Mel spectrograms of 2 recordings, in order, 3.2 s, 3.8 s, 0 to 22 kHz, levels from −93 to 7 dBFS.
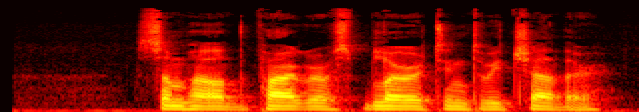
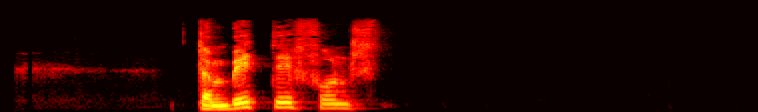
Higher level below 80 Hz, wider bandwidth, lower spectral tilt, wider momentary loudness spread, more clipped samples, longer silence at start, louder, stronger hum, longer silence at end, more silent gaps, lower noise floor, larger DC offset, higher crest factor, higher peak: first, -54 dBFS vs -74 dBFS; first, 16 kHz vs 11 kHz; about the same, -6 dB/octave vs -5.5 dB/octave; second, 8 LU vs 16 LU; neither; second, 0.7 s vs 1 s; about the same, -22 LUFS vs -22 LUFS; neither; second, 0.2 s vs 1.95 s; neither; second, -56 dBFS vs -89 dBFS; neither; about the same, 20 dB vs 24 dB; about the same, -2 dBFS vs -4 dBFS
